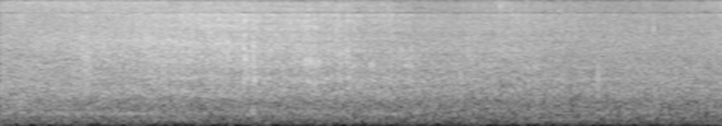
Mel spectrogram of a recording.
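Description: Steady rain on a wet street: an even hiss of falling and splashing water, swelling slightly in the first couple of seconds.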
